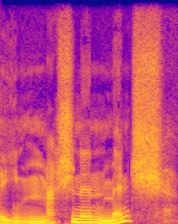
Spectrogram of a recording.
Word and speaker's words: Maschinen-Mensch: Next up, Mother Machine, developed and published by Maschinen-Mensch.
